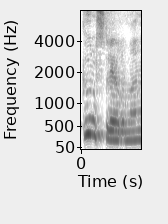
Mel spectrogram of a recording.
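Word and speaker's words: Künstlerroman: El kunstle román, eh, kunstler román en la pronunciación alemana que Pamela me estaba enseñando ayer, ¿no?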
